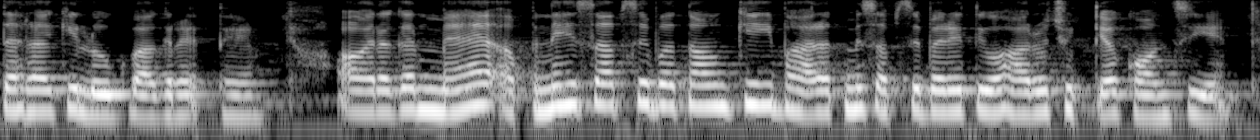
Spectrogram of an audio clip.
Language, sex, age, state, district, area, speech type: Hindi, female, 30-45, Madhya Pradesh, Betul, urban, spontaneous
